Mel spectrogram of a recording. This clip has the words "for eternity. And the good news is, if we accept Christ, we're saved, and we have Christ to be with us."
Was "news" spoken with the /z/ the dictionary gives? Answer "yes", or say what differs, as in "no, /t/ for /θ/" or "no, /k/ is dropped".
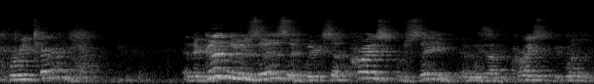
yes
